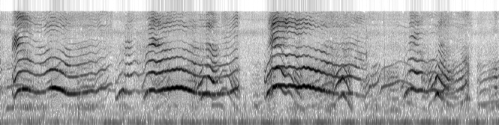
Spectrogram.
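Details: High, wavering cries from newborn puppies, harmonic-rich whines that swoop up and down in repeated bouts, loudest around the fourth second, with fainter overlapping squeaks between bouts indoors.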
